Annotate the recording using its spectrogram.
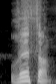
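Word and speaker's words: Lytham: to pronounce this right it's Latham St Anne's right um lithium okay darn it got it wrong but that's why I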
